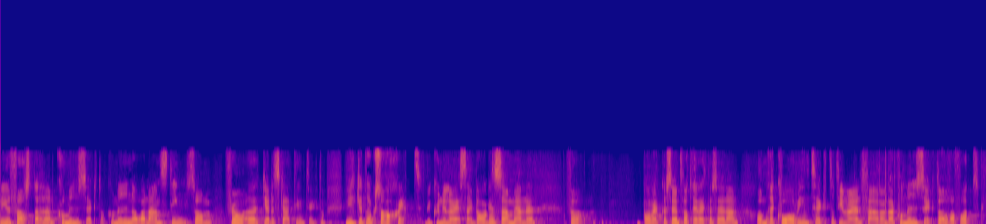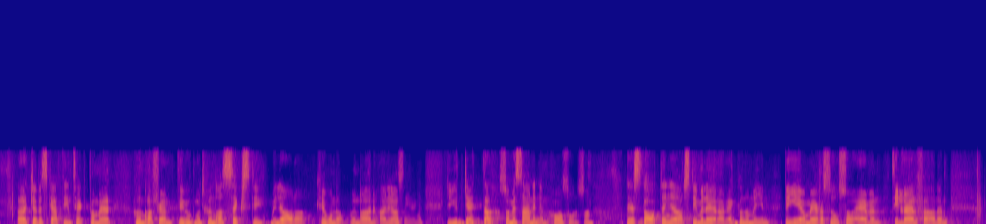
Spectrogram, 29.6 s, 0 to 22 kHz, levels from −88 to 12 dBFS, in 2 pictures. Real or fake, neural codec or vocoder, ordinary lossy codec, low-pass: fake; codec, 16 kHz, 1 kbps, X-Codec, HuBERT features, trained on balanced general audio; none; 7.2 kHz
